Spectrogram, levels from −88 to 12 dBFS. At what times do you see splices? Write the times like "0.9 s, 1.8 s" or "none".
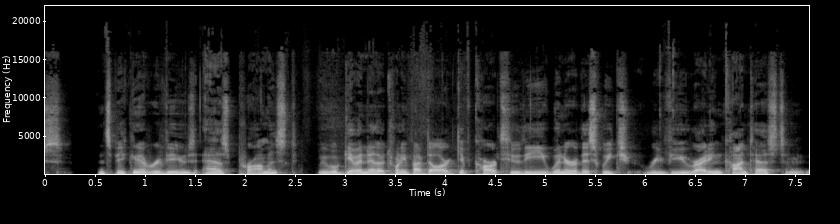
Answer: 4.5 s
